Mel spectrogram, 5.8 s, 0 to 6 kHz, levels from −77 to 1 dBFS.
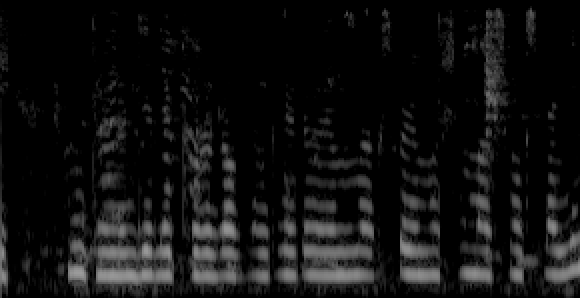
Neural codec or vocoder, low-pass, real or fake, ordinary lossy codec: none; 5.4 kHz; real; none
